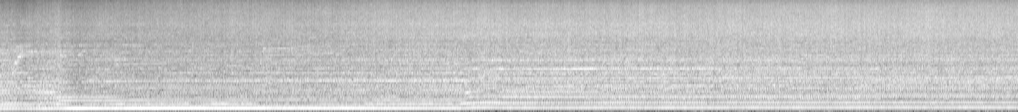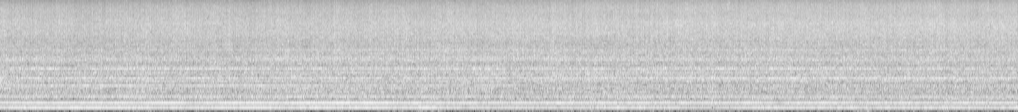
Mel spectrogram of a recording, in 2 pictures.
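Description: Motorboat engine rising in pitch as it finishes accelerating, then running steadily under load while towing a tube. Its pitch steps up once about seven seconds in and holds there, over a steady hiss of wind and water.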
